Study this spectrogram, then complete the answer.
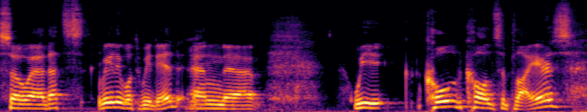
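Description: With noticeable background noise, a man speaks very slowly in a fairly high pitch, showing ordinary pitch variation and very even loudness. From Switzerland then Sweden. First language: Swedish and Swiss German. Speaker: e-commerce founder. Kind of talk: interview. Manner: hesitant, many fillers.

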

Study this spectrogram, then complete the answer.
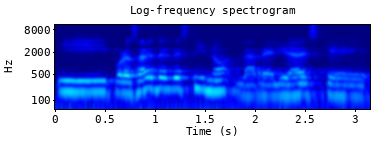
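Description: A man speaks with lively intonation. Noticeable background noise and audible room echo come through as well. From Yucatán, Mexico. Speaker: real estate agent. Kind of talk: interview. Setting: recording studio. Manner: loud; animated.

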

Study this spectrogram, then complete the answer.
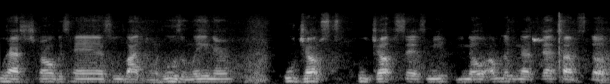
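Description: A man speaks at a moderate pace in a medium pitch, his intonation flat and monotone. Noticeable background noise runs under the recording. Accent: American. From Georgia, Atlanta area. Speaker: college football player. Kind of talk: interview.

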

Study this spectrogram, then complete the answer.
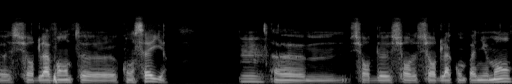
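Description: In a quiet background with a dry, close sound and no echo, a man with a fairly low pitch speaks at a fairly slow pace with fairly even intonation. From Marseille, southern France. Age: 30s. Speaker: recruitment firm director. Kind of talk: interview. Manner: hesitant, many fillers.

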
